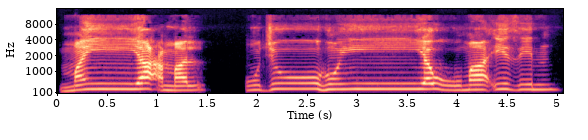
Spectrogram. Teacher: নুন সাকিনের পরে ইউমিনের চারটি অক্ষরের মধ্যে থেকে ইয়া এসছে, তাই মিলিয়ে একালি পরিমাণ গুণনা করে পড়তে হবে।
